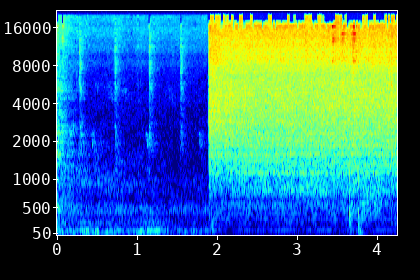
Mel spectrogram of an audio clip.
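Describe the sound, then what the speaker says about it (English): Chopped onion hits hot olive oil in a pan for a no-flour vegetable bake, bursting into a loud, steady, close sizzle that holds on after a quieter start. "we are now cooking with the onion and 1 tablespoon of olive oil"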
